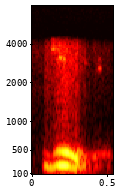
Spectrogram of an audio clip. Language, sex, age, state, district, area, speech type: Sindhi, female, 30-45, Maharashtra, Thane, urban, conversation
